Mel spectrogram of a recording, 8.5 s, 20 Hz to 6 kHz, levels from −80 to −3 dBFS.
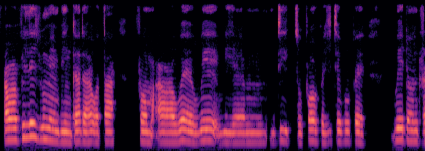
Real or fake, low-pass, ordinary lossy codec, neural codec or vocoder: real; 5.4 kHz; none; none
